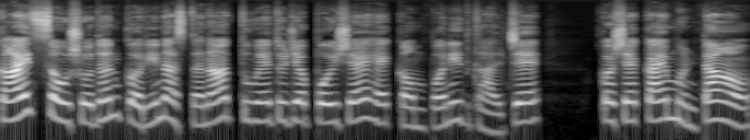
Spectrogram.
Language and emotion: Goan Konkani, surprised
